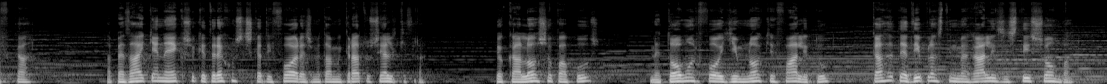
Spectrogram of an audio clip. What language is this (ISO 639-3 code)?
ell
